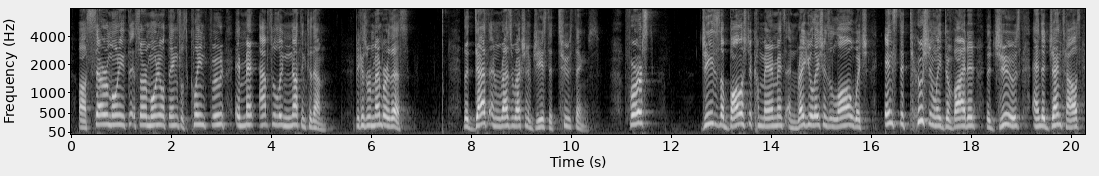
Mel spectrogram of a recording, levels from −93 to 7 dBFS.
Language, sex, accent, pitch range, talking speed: English, male, American, 180-225 Hz, 125 wpm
